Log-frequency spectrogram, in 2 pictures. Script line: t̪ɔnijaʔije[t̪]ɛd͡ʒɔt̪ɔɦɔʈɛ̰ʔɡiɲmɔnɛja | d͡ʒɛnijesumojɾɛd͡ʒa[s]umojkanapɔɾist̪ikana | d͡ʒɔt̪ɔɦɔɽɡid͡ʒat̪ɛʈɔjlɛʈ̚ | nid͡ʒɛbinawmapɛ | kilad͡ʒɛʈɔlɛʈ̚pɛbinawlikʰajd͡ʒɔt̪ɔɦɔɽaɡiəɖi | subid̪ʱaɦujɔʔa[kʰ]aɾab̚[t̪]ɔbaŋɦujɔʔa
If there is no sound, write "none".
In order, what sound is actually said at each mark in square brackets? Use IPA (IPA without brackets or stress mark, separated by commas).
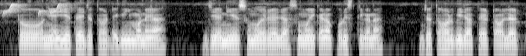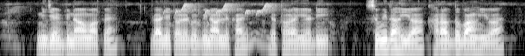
t̪, s, kʰ, d̪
